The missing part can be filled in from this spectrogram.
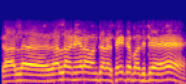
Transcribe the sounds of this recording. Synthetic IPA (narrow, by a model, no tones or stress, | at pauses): kaːlːɐkɐlːãːneːɾãːʋɐnd̪aɾãsɐɪʈːɐpaːɾt̪ɯʈ̬ːɯ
